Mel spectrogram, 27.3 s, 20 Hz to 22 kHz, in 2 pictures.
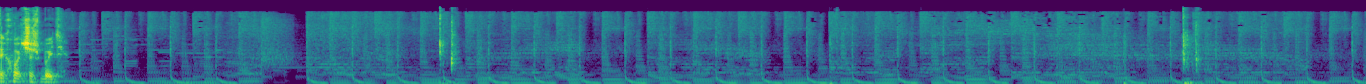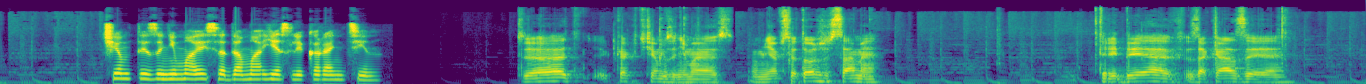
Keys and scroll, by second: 11.5 ctrl+z, 20.1 ctrl+z.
